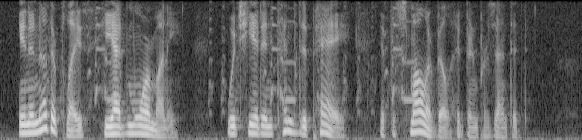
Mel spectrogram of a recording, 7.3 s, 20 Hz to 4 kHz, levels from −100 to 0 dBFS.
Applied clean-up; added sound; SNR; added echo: none; Chicken, rooster; 19 dB; none.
